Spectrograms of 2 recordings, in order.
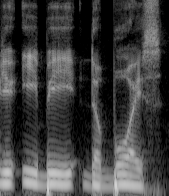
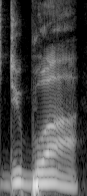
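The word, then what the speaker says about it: Du Bois: atten mention to the fact that um web de Boyce which I am I yes I am pronouncing that properly some people like no it's it's dubo it's dubo because the man himself said that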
